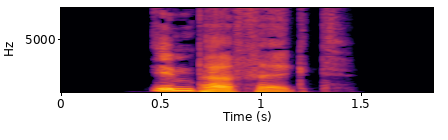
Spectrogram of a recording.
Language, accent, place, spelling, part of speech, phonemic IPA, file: German, Germany, Berlin, Imperfekt, noun, /ˈɪmpɛʁfɛkt/, De-Imperfekt.ogg
- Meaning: imperfect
